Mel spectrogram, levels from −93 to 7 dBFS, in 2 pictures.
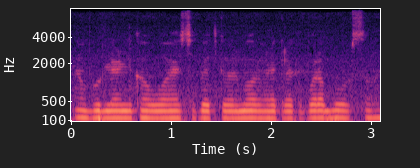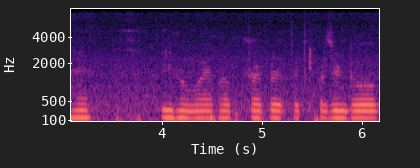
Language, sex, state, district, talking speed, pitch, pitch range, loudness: Hindi, male, Uttar Pradesh, Jyotiba Phule Nagar, 225 wpm, 140 Hz, 135-140 Hz, -25 LUFS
